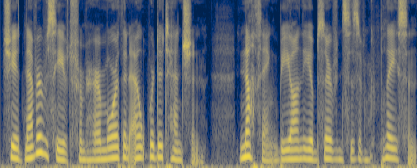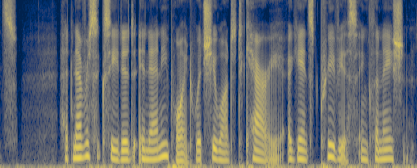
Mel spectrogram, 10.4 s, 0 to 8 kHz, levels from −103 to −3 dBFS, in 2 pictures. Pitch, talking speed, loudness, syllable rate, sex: 170 Hz, 175 wpm, -18 LUFS, 5.8 syllables/s, female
